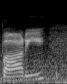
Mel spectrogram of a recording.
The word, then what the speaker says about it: Bodie: uh this is the body island lighthouse it is in fact pronounced body and it was built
